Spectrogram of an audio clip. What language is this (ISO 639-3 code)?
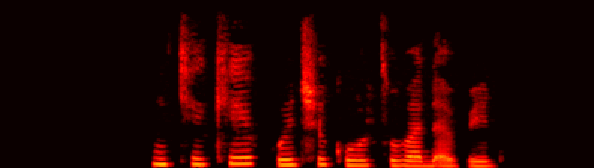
dav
